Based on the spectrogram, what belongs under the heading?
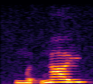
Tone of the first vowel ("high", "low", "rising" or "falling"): low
